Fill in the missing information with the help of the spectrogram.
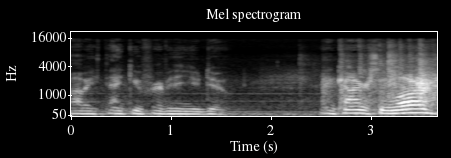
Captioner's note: applause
